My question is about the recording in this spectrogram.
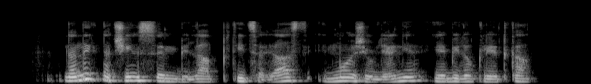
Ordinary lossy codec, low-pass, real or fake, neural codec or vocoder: none; none; real; none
